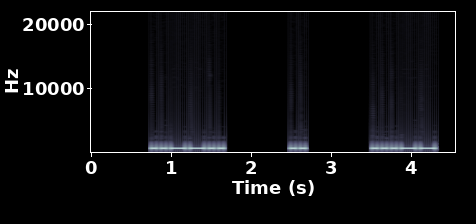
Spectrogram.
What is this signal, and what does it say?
Morse code, heard as a keyed tone, about 20 wpm, spaced as for 8 wpm, 700 Hz. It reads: ?I3
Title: 152 Lesson 25e - Letter p - Three Characters 20wpm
